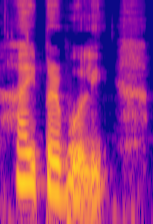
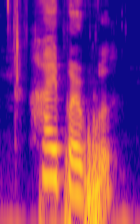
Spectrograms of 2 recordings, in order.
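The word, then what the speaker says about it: hyperbole: করতেছে আমাদের কাছে এটা খুব পরিচিত একটা word হাইপারবলি but most of the time আমরা এটাকে কি বলি হাইপারবল মানে অতিরঞ্জিত করা কিন্তু এটা সঠিক নয় এটা বলতে হবে হাইপারবলি হাইপারবলি এটার অর্থ হচ্ছে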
